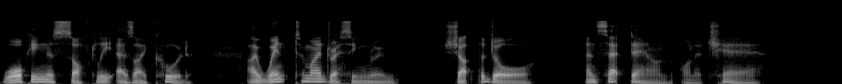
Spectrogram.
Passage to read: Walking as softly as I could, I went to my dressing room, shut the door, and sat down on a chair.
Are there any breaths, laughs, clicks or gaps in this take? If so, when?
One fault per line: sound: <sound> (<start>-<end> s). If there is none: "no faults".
no faults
